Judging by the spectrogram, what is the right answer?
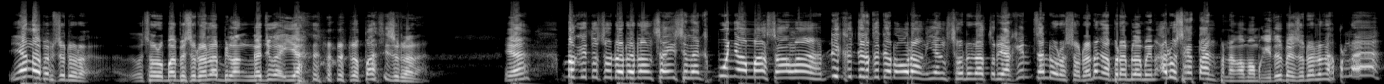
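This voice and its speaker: A man's voice: very high voice, expressive, fast, sharp tone, dry recording, clean studio sound. A man preaching a sermon as pastor, talking in a chatty, slangy way and asking the congregation questions. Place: church.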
